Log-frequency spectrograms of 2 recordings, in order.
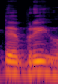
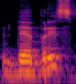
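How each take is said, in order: First: The final s is silent. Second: The final s is pronounced. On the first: The speaker calls it right. "सही उच्चारण डेब्रिस नहीं बल्कि डेब्री होता है" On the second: The speaker calls it wrong. "इसे डेब्रिस पढ़ना गलत होगा"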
